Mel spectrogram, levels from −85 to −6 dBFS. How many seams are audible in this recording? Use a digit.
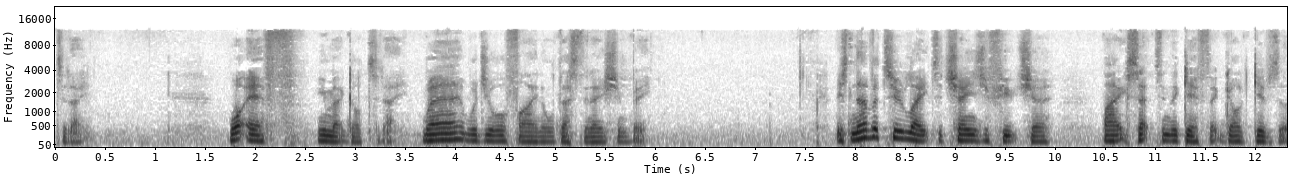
3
